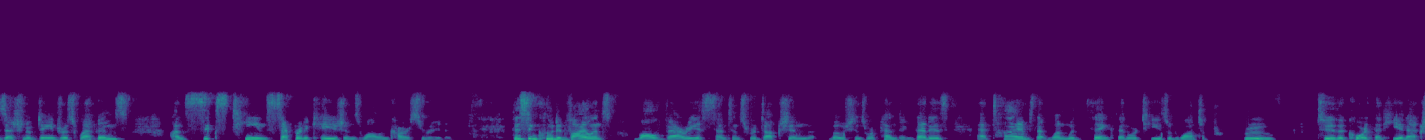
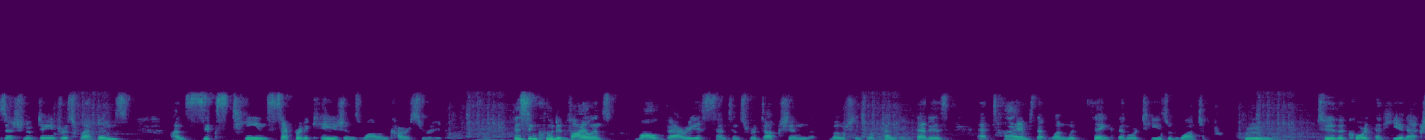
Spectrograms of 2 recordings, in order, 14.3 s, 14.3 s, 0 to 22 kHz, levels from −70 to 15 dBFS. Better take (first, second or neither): first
